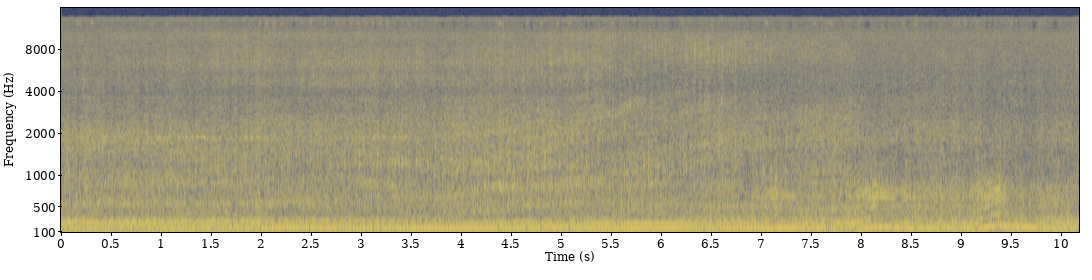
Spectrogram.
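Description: Formula Offroad car engine idling steadily, with a couple of quick revs up and back near the end.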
